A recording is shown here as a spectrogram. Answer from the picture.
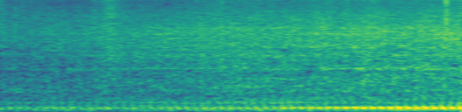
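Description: A motor vehicle's engine running with a steady low hum, growing louder as it approaches.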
